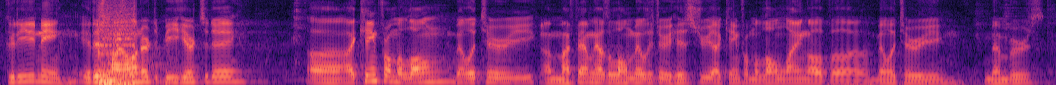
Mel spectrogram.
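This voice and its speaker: A man from Taiwan giving an earnest, somewhat halting speech at a forum. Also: on the high side, fairly even intonation, clear, resonant tone. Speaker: guest speaker. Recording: reverberant hall.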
